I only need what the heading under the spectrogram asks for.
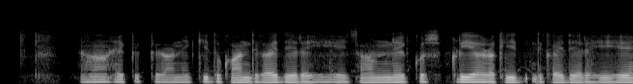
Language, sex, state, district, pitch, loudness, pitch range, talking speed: Hindi, male, Bihar, Madhepura, 110 Hz, -25 LUFS, 105-115 Hz, 160 wpm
